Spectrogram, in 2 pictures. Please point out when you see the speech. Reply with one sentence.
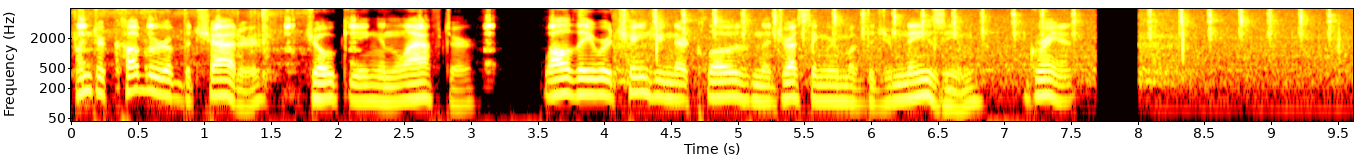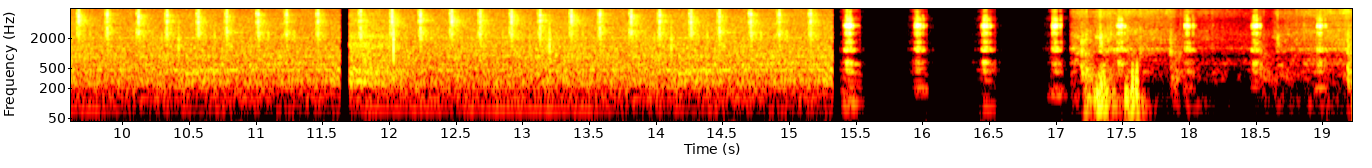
You can hear the speech from 0.0 to 7.5 s.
